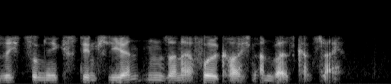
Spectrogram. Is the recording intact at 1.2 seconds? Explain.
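No. At 1.2 s the speech is passing through an AMR narrowband mobile codec, as it does throughout. Everything is held to a 300 Hz to 3.6 kHz line band. The voice is rebuilt from a vocal-tract model, so it sounds plainly buzzy and synthetic, which fits a low bitrate near 7.4 kbps.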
